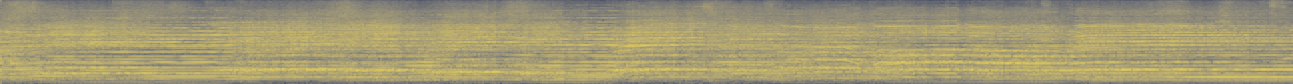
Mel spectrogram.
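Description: Church congregation singing a hymn together over sustained organ chords. The organ grows louder near the end.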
